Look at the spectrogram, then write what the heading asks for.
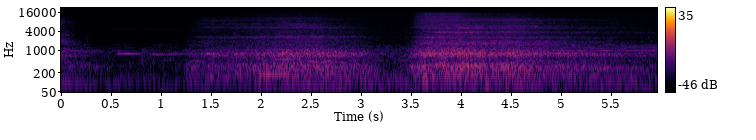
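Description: Two long, deep breaths during a yoga session, each a broad airy whoosh swelling and fading, close and fairly loud with no talking.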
